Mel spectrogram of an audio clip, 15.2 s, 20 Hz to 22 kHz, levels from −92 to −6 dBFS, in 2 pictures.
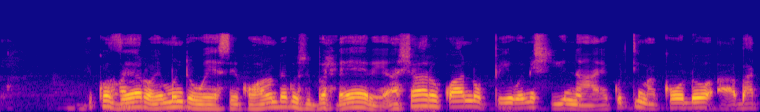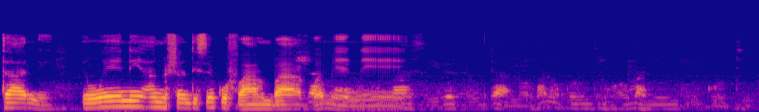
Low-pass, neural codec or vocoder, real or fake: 7.2 kHz; none; real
